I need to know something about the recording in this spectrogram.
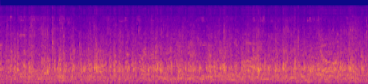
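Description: Horses' hooves striking the paved road as a troop of mounted cavalry walks past, under the steady chatter of a large crowd.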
